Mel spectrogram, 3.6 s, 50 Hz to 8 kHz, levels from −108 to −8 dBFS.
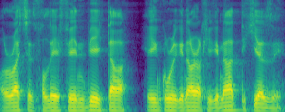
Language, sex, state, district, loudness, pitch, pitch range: Nagamese, male, Nagaland, Dimapur, -17 LUFS, 100 Hz, 95-105 Hz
